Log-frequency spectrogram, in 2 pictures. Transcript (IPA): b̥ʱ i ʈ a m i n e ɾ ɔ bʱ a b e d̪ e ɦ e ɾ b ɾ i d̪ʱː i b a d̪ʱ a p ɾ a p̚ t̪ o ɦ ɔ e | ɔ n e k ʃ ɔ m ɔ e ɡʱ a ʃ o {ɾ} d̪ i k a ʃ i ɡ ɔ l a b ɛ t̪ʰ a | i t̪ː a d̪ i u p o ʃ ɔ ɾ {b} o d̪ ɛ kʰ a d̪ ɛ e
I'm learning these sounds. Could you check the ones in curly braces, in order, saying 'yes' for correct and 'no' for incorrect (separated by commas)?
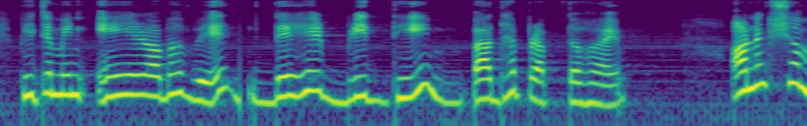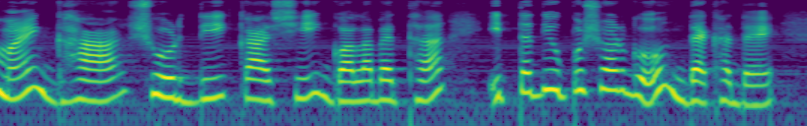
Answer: yes, no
